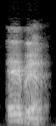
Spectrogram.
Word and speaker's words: Heber: And what's the actual correct pronunciation of your name? It's actually Heber.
